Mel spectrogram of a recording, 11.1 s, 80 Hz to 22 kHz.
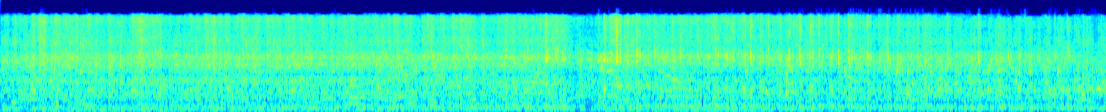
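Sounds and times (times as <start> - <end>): car engine idling: 0.0 - 11.0
outdoor background noise: 0.0 - 11.0.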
